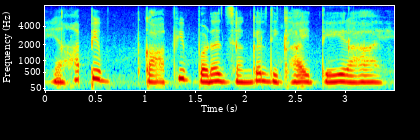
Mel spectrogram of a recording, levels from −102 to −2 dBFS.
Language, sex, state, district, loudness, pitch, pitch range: Hindi, female, Jharkhand, Garhwa, -16 LUFS, 205 Hz, 195-225 Hz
